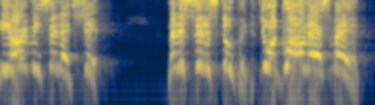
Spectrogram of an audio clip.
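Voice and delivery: angry, heated. Accusing an opponent of lying during a debate, angry, heated. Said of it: "Calm down, [name]".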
